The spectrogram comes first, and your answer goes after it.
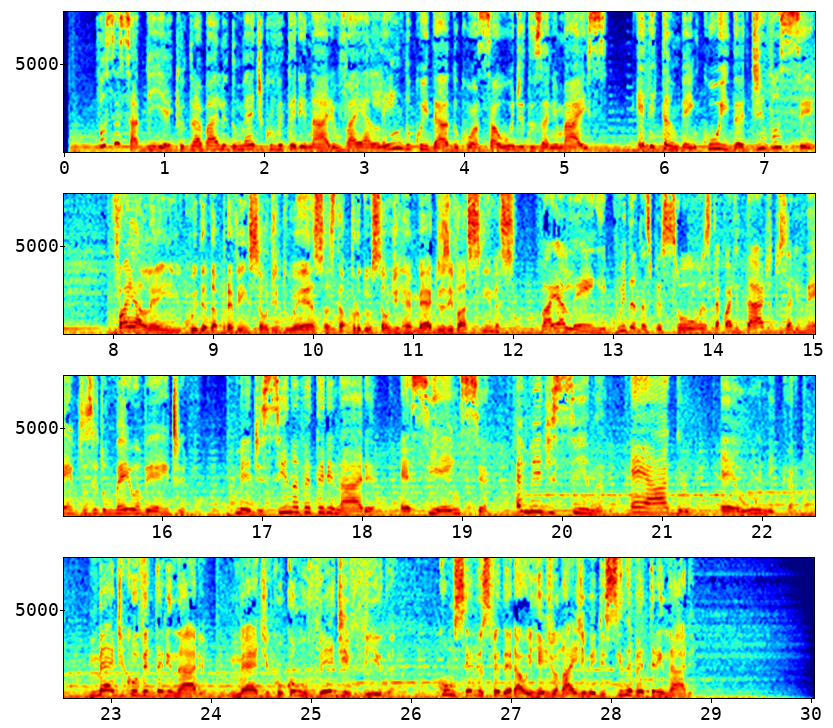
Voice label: spot; med vet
